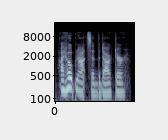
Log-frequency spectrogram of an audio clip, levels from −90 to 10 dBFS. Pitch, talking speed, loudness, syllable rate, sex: 165 Hz, 225 wpm, -19 LUFS, 5.2 syllables/s, female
